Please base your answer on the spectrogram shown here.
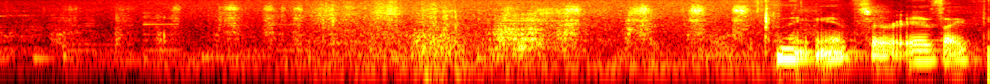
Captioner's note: marker scratching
